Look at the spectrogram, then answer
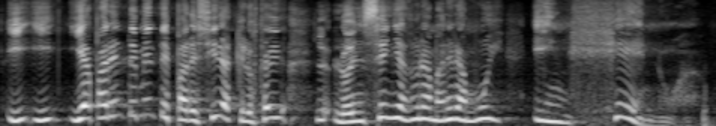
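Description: Animated preacher man. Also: very high-pitched, normal speed. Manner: animated, emphatic, conversational asides. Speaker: pastor. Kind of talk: sermon.

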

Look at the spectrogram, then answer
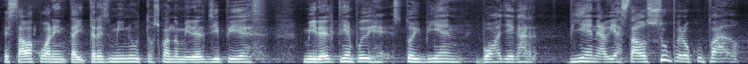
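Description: Pastor, male, high-pitched voice, dramatic sermon delivery, church reverb. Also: little pitch movement, a little fast. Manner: swings from hushed to shouted, dramatic storytelling.

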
